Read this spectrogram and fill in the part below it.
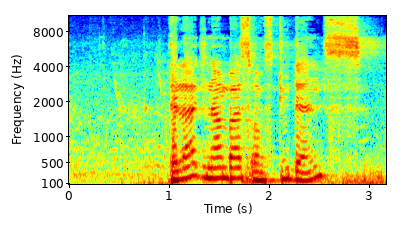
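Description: A man speaks loudly into a microphone, heard through a loudspeaker outdoors.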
